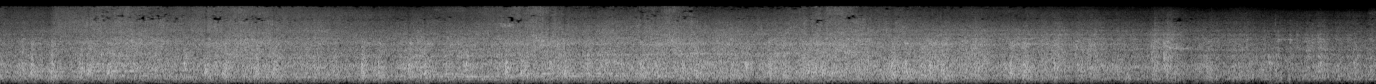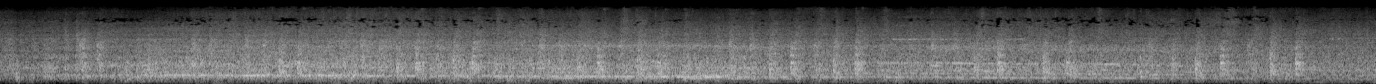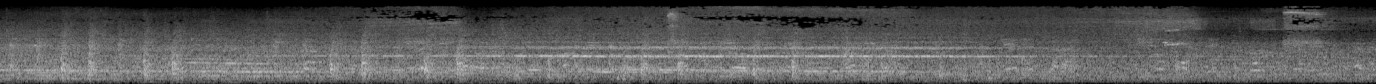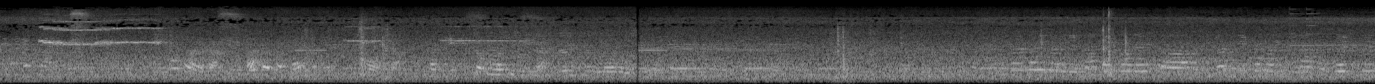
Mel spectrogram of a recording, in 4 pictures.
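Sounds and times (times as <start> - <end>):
falling tone of slowing train: 0.0 - 43.0, 47.6 - 51.4
train wheels clattering over joints: 0.1 - 32.2.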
